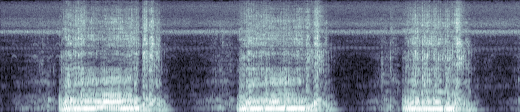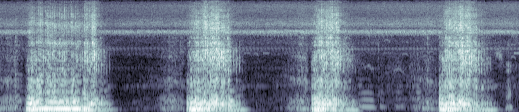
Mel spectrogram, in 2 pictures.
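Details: A lion, recorded up close, gives a series of deep, rumbling roars, each about a second long, repeated every second or so.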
